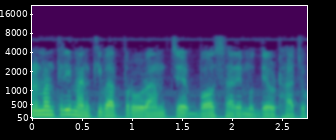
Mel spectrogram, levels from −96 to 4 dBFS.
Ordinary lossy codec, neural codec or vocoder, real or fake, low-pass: none; none; real; 7.2 kHz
